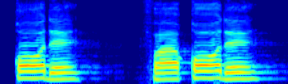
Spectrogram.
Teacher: এই ডালটা হচ্ছে কলকলার হরফ ধাক্কা দিয়ে পড়তে হবে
